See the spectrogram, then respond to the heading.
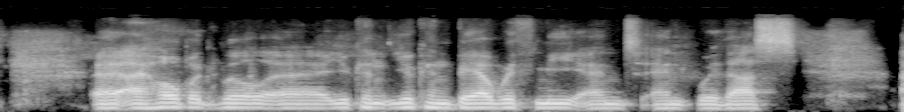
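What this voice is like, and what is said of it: German-accented English. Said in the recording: “my German sausage accent”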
